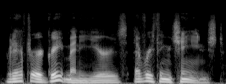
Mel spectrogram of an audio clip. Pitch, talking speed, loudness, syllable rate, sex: 110 Hz, 210 wpm, -17 LUFS, 6.7 syllables/s, male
